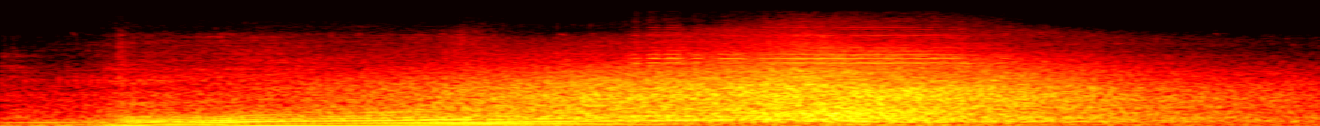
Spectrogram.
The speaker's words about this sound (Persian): ماشین دو با سرعت از کنار عباس رد میشود.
